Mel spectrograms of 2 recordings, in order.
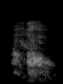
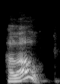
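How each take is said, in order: First: Whispered hello, still stressed on lo; whispered hello with the second syllable stressed. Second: Hello with the second syllable heavy and rising; hello, weak he, strong lo; stress on LO. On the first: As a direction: breathe it, keep the weight on "lo". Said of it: "works just as well if you whisper". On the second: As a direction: lean on the "lo" of hello. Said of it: "you hear that the low is heavier". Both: Shown as a demonstration.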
